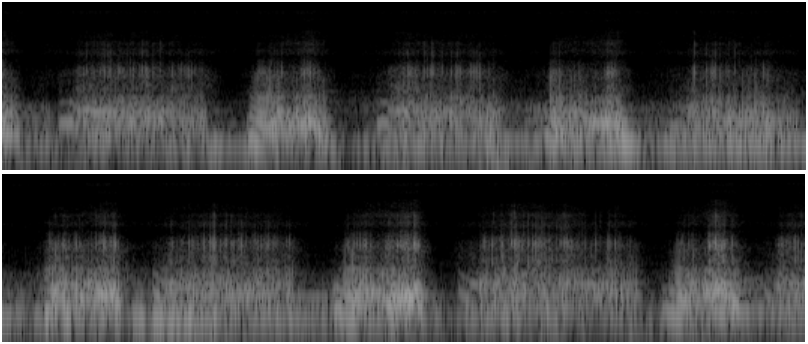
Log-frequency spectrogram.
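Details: Baby snoring.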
